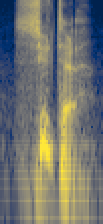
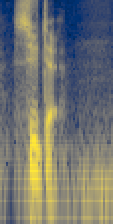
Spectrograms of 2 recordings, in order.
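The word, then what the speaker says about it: Ceuta: Suta, that's how I'm going to pronounce it. I think that's correct. Around 60,000 migrants poured into the Spanish territory of Suta in a period of under 24 hours from Thursday to Friday.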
